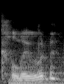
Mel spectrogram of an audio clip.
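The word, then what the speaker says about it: Klud: just before he vanishes um it's pronounced clude what's the atmology of that nothing I just assume it's clude not CL so everyone gathers back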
